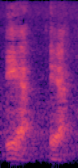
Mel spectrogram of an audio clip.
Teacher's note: in America it's a very a very nasally sound it sounds like it's coming from your nose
